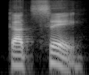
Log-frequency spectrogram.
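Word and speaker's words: Katze: কে কে উচ্চারণ হবে কা বা খা, এটাকে কি বলবো? কাৎসে, মানে ক্যাট বা বিড়াল।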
